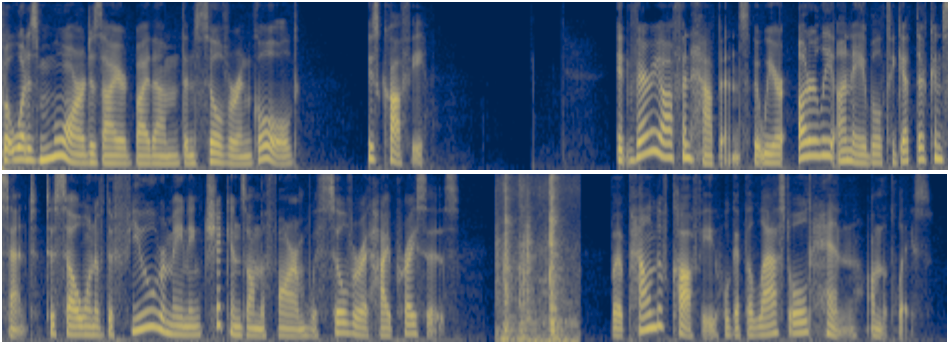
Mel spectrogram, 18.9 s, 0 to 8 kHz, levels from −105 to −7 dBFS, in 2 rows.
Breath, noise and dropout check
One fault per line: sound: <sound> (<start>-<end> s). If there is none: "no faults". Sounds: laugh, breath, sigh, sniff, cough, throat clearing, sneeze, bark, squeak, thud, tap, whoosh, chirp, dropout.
sound: squeak (14.4-15.3 s)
